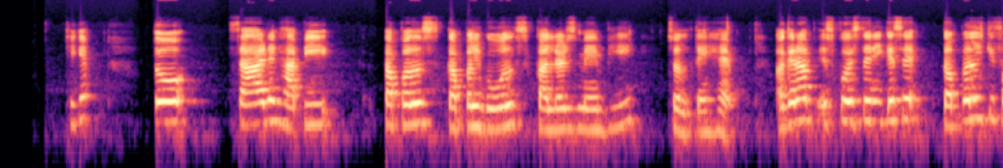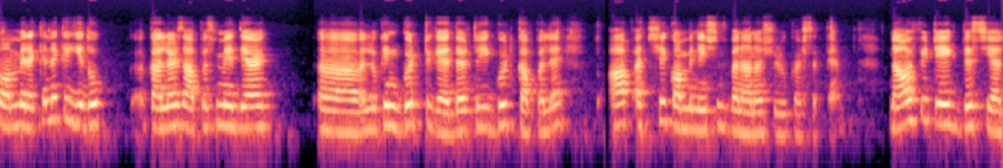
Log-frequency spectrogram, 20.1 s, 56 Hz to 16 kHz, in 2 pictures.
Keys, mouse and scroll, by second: 0.5 click, 6.5 space, 6.8 click, 7.0 space, 17.6 space, 17.8 click, 18.1 space, 18.7 b, 19.4 click.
